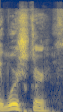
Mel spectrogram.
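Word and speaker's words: Worcester: I think it's it's spelled Worchester, but they say Worster Worster Mass.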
